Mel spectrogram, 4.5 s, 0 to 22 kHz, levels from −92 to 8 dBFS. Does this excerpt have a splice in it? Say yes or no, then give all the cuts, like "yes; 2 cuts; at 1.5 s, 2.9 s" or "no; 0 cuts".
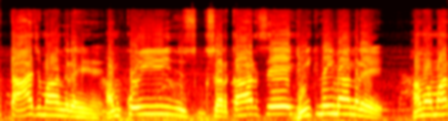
yes; 2 cuts; at 1.0 s, 2.9 s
